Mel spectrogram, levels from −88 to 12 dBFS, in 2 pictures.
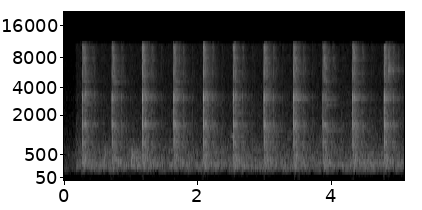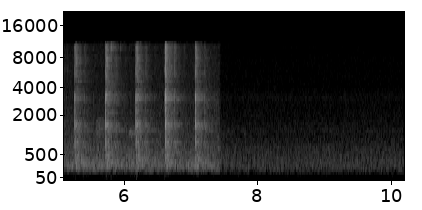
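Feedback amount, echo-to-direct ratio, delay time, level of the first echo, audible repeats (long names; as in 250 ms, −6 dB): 21%, −17.5 dB, 139 ms, −17.5 dB, 2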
